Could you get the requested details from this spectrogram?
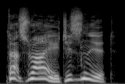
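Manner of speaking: high-pitched, urging question. A narrator's reading. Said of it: "Harry urged him".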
